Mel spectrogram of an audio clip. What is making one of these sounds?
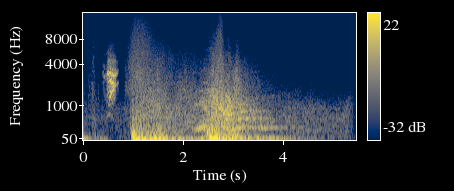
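Missiles launch with a rushing roar.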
